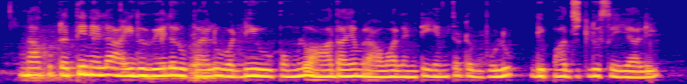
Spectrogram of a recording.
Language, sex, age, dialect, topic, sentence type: Telugu, female, 56-60, Southern, banking, question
